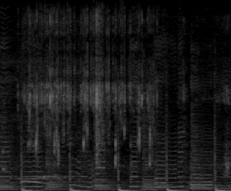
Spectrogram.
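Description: A drinking water tap at a college runs with a steady splashing flow, punctuated by rhythmic drips or gulps hitting close by, bright and fairly loud with no talk.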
